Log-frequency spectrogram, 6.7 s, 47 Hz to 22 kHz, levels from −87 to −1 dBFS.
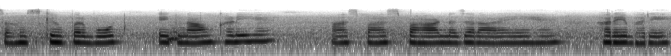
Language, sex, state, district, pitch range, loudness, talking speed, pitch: Hindi, female, Punjab, Kapurthala, 205-220 Hz, -16 LUFS, 150 wpm, 210 Hz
